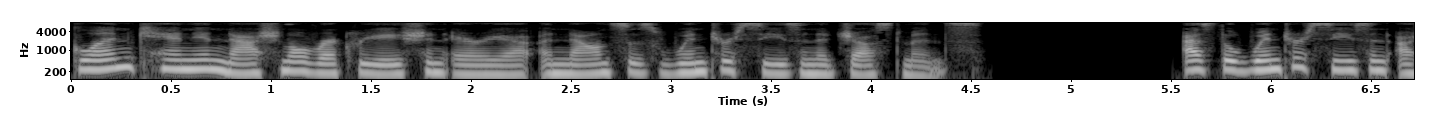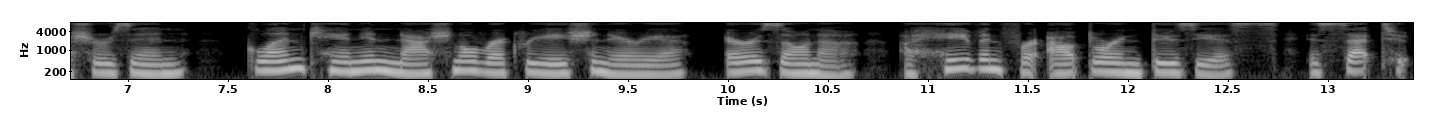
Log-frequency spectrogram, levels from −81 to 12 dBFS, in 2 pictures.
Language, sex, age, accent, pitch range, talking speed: English, female, 30-49, American, 170-210 Hz, 130 wpm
